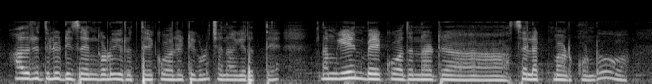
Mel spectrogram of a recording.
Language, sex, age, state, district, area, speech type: Kannada, female, 30-45, Karnataka, Chamarajanagar, rural, spontaneous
